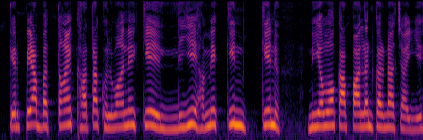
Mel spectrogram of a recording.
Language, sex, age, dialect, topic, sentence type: Hindi, female, 46-50, Kanauji Braj Bhasha, banking, question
